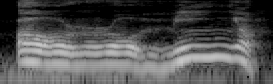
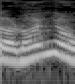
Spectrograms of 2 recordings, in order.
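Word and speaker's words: Ọ̀rànmíyàn: Kì í ṣe ọ̀rọ̀ yàn o, ọ̀rọ̀ míyàn. Bó ṣe ń pronounce orúkọ yẹn gangan nìyẹn. Bá ṣe ń pè é nìyẹn, ọ̀rọ̀ míyàn. Ṣùgbọ́n àwọn kan, ẹ̀yin kan, tẹ́ ẹ̀ mọ̀ túmọ̀ orúkọ, ẹ̀ ń pè ní ọ̀rọ̀ yàn.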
